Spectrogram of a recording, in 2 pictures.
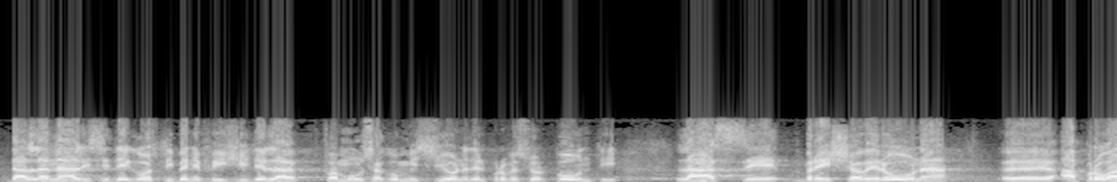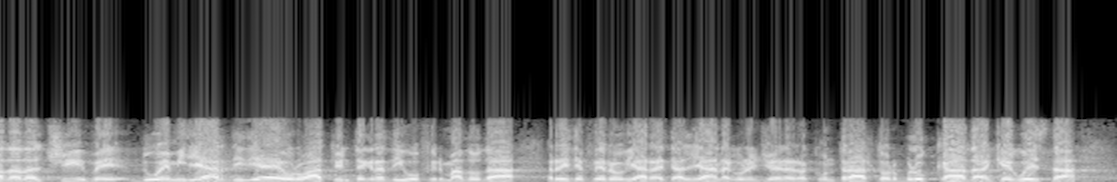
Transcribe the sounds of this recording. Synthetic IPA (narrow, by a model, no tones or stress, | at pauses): d̪alːanaːlizid̪ejkɔst̪ibenefiːt͡ʃid̪elːafamoːsakomːisːjoːned̪elpɾofesːorpont̪i | lasːebɾeʃːaveɾoːna | apːɾovaːt̪ad̪alt͡ʃiːped̪uːemiljard̪id̪iɛwɾoat̪ːoint̪eɡɾat̪iːvʊfirmaːt̪ʊd̪a | reːt̪eferːovjaːɾjait̪aljaːnakonild͡ʒɛːneɾalkont̪ɾat̪ːorblokːaːt̪aaŋkekwest̪a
